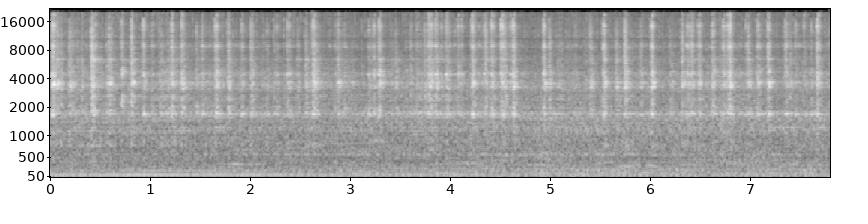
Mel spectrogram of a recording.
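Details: 2014 Mitsubishi Pajero Sport: harsh metallic rattle and grinding from start-up, rising with revs and briefly vanishing; one of six torque converter-to-flywheel bolts had backed out and was rattling inside the bellhousing, its thread damaged.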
